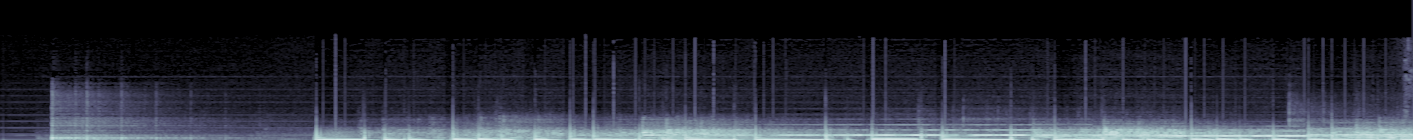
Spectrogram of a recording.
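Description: A song's instrumental intro: a brief sustained tone fades out, then a loud, punchy electronic beat with deep bass and bright synth lines kicks in and drives steadily forward, with no singing yet.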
